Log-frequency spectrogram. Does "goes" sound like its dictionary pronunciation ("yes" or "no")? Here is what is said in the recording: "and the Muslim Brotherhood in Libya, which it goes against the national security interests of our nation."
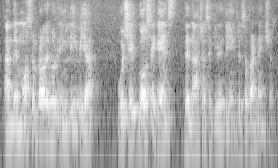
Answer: no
